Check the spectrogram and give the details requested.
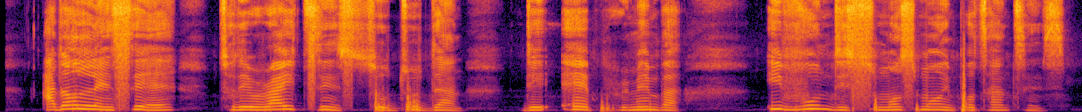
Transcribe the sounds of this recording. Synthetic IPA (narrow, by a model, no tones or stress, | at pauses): adɔ̃nlɛ̃nse | tʰodeɹaɪttĩŋstʰodudãn | deɛpɹimɛ̃mba | ivũndismɔsmɔĩmpʰɔtãntĩŋs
